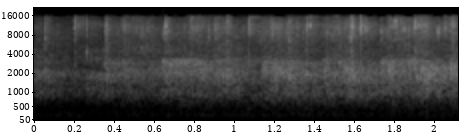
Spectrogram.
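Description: Congregation applauding, the clapping swelling gradually.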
